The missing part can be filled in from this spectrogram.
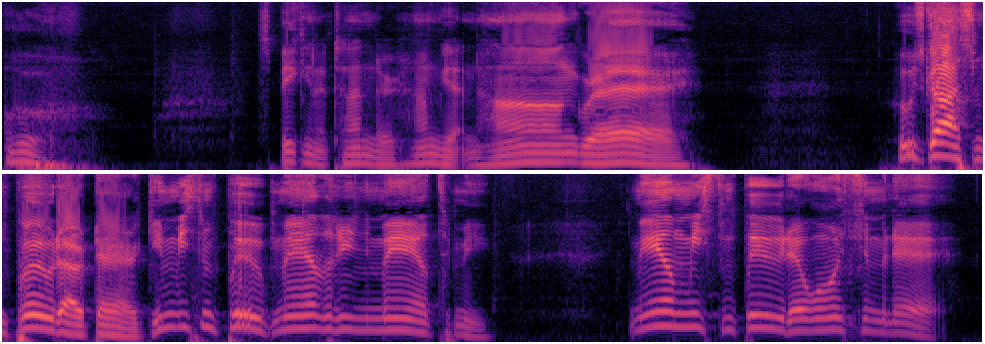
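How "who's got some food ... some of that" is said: very high, pleading beggar voice. Speaker addressing the audience, doing an impression of a homeless person. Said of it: "That's my impression of a homeless person".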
